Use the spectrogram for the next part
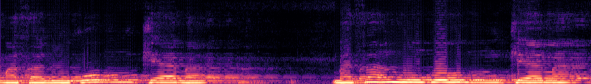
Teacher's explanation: Mathaluhum kamathali, mati ketemu dengan ka, mathaluhum kama, mathaluhum kama, jangan dibaca mathaluhum kama, tidak boleh, karena di situ masih izhar syafawi. Mati ketemu dengan ka, hukumnya adalah izhar syafawi. Izhar artinya jelas dan terang.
